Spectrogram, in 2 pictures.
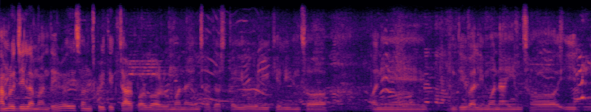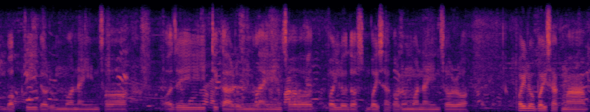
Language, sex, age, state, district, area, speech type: Nepali, male, 18-30, West Bengal, Kalimpong, rural, spontaneous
